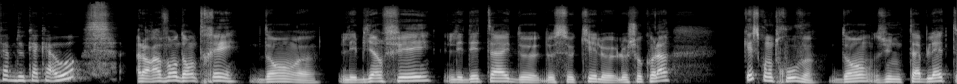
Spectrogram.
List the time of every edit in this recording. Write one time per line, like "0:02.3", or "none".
0:01.2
